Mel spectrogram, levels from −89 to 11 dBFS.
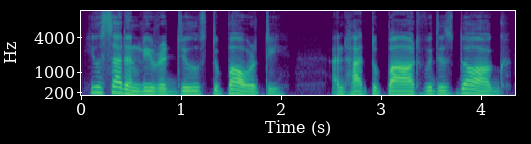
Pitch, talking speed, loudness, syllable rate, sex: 135 Hz, 180 wpm, -18 LUFS, 5.0 syllables/s, male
